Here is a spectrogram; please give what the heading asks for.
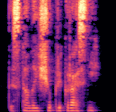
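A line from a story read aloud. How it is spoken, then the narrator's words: Whisper. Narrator (Russian): прошептал Скай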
